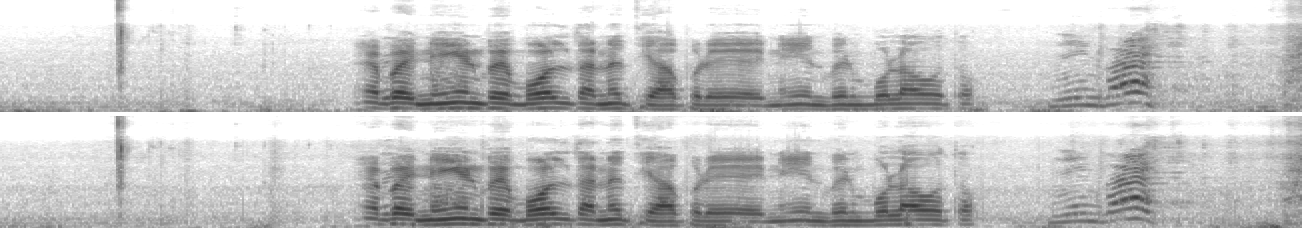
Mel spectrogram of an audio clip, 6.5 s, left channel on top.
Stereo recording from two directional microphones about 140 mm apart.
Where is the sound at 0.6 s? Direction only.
10° left (ahead or behind).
